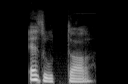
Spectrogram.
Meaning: 1. this time (around) 2. for a change (as a departure from the usual)
- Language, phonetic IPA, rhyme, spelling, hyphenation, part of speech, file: Hungarian, [ˈɛzuːtːɒl], -ɒl, ezúttal, ez‧út‧tal, adverb, Hu-ezúttal.ogg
